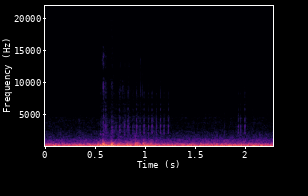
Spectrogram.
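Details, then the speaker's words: 2008 BMW X5 E70 4.8i test drive after front lower control arm replacement (old ball joint worn out): sharp hollow knocks over bigger bumps, also squeaking downhill; front suspension noise persists, source not found. "Still, there is a hitting noise when I go over the bumps"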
